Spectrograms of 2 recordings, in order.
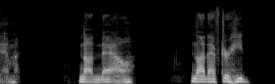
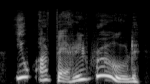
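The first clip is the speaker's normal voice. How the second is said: much higher and louder, indignant; offended outburst; 10 semitones higher, 6 dB louder than usual. Acted. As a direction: scold him, outraged. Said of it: "she snapped".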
